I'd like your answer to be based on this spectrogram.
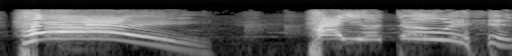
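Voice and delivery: mock booming, loud, very slow, very high voice. Retelling greeting a man walking his dog, re-enacting a loud greeting. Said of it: "I said it so loud".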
